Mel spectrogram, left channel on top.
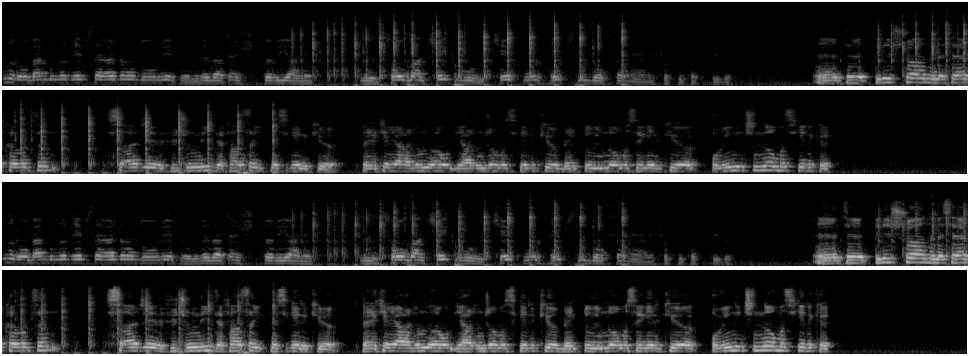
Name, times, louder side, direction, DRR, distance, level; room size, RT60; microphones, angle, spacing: voice 1, 0.0-3.1 3.6-6.5 7.1-7.3, right 2 dB, 5° right, 0.5 m, -37 dB
sound 1, 2.9-6.3 8.4-12.6, left 3 dB, 40° left, 0.7 m, -39 dB
voice 2, 8.1-10.2 10.7-17.9, right 4 dB, 60° right, 0.4 m, -26 dB
3.6 x 2.7 x 2.2 m
head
